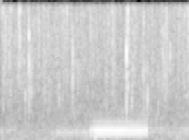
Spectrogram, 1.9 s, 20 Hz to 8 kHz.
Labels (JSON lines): {"label": "biophony, croak", "recorder": "SoundTrap 500"}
